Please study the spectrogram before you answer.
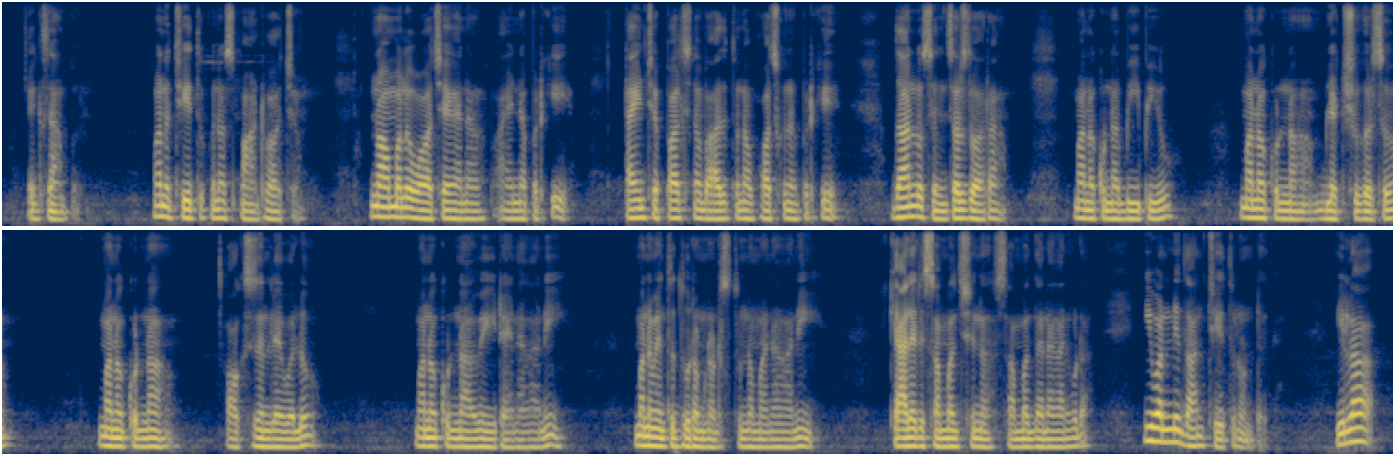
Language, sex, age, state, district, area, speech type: Telugu, male, 18-30, Telangana, Hyderabad, urban, spontaneous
